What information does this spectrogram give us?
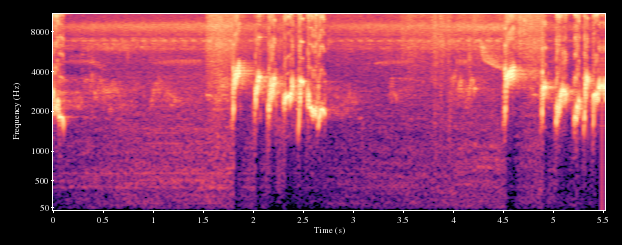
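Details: Red-whiskered bulbul decoy song for trapping wild birds, two bursts of five or six quick, bright, up-and-down whistled notes, separated by a quiet pause with faint softer calls.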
